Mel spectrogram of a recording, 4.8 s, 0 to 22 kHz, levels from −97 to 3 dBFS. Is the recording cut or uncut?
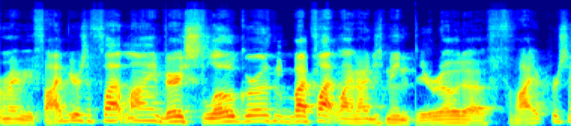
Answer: cut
